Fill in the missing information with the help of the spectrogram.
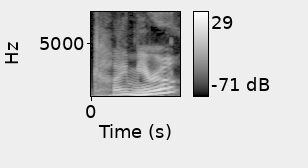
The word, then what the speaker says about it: chimera: This week we will take a closer look at the chimera? Question yeah. mark? Yeah, you said it right.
